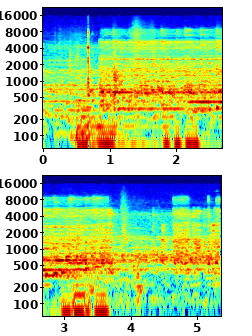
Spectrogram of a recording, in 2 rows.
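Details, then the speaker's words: Solwise PL1000 powerline adapters during a 300 MB network transfer: harsh buzzing hash with choppy bursts over hiss on a scanner receiver while a DAB radio dropped out; the radio recovered after the transfer ended. "the noise you can hear in the background is the transmission interference coming through on the scanner because the dab radio has stopped working"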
